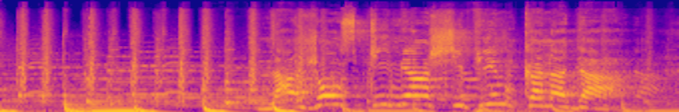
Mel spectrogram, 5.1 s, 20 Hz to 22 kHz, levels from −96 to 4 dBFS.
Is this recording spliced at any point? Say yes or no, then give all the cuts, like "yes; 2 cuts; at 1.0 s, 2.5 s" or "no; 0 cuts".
yes; 1 cut; at 1.9 s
